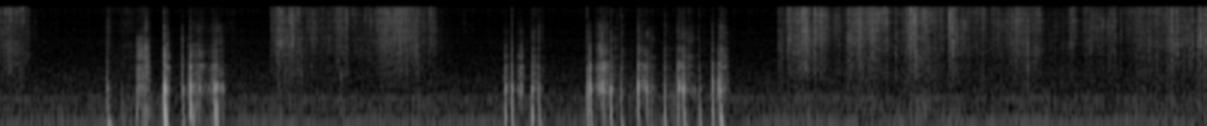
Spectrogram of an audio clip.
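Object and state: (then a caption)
Artificial plastic willow plant. An open hand sweeps through and rubs the thin plastic leaves of an artificial willow plant on bamboo-like stems, making them crinkle. Two bursts of sharp, dry crackling clicks alternate with softer, hissy rustling swishes over a faint low hum.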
